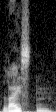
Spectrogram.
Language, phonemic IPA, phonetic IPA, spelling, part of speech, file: German, /ˈlaɪ̯stn̩/, [ˈlaɪ̯stən], leisten, verb, De-leisten.ogg
- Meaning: 1. to perform (a task, work), to accomplish (a task), to achieve (a goal) 2. to provide (aid, service) 3. to afford, to pay for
